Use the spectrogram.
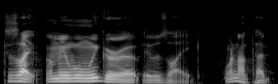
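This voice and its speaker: A man's voice: medium pitch, expressive, fairly quick, no echo, clean studio sound. A young man co-hosting a podcast, laid-back and teasing, with slangy casual talk. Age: young adult. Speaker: podcast co-host. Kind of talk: casual chat.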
